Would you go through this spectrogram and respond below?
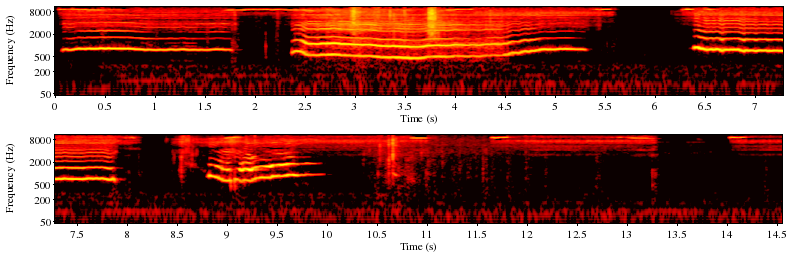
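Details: Cavalier King Charles Spaniels waiting to go out give long, high, tuneful whines that sag in pitch and then rise again; Cavalier King Charles Spaniel.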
